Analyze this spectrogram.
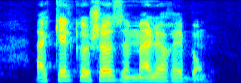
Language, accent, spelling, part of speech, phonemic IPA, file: French, France, à quelque chose malheur est bon, proverb, /a kɛl.k(ə) ʃoz ma.lœʁ ɛ bɔ̃/, LL-Q150 (fra)-à quelque chose malheur est bon.wav
- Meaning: every cloud has a silver lining; it's an ill wind that blows no one any good (even a bad situation conceals some benefit)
